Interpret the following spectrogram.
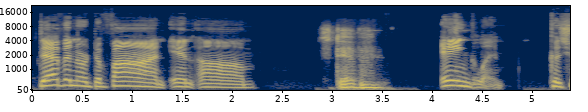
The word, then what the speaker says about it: Devon: used to print they used to pronounce it Devin because I watched I watched uh a lot of their um you know their home shows so it is Devin uh-huh I'm refurbishing castles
